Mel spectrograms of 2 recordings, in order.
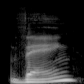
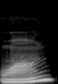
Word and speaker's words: Vang: It's Vang, not Wong.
